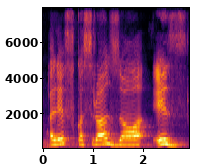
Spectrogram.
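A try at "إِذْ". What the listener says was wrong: Il. No whistle sounds. Read with soft and without whistle sound.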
